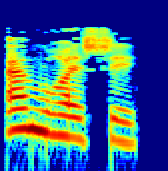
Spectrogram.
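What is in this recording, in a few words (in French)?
"amouracher", French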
